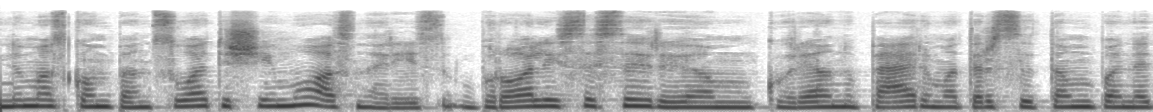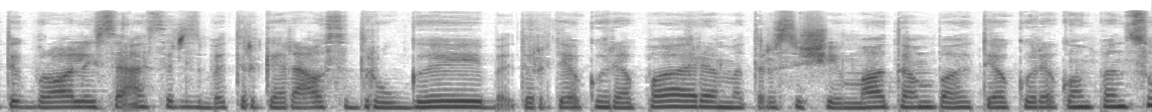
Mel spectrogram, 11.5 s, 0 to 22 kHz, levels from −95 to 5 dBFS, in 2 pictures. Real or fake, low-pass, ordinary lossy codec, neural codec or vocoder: real; 14.4 kHz; AAC, 48 kbps; none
